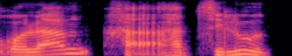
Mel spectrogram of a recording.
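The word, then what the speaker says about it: עולם האצילות: Llamado Atzilut, pronunciado en hebreo como Olam Hatzilut.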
